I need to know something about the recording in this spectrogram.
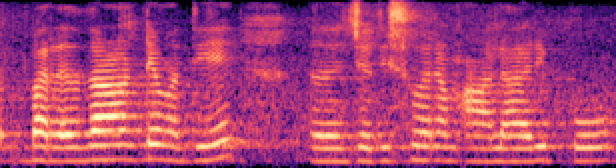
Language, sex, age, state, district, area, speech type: Sanskrit, female, 18-30, Kerala, Kannur, rural, spontaneous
